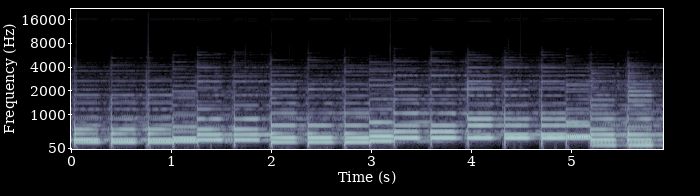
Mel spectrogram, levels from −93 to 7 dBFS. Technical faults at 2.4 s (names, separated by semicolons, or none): gain pumping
